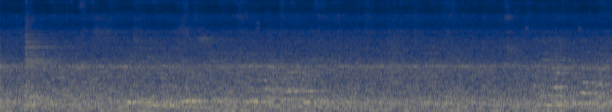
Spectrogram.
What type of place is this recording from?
subway station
